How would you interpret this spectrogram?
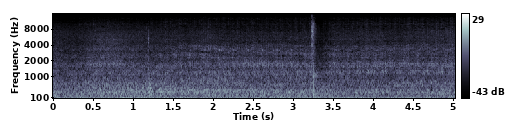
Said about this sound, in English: I know there's probably lots and lots of trucks over at the other thing, but so here I am again, sitting in my truck with the engine running.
